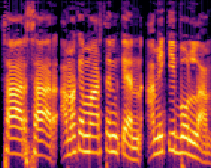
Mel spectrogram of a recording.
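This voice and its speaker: A woman's voice: sits high, expressive, fairly quick, heavy background noise. A woman voicing a meek, naive and cheeky schoolboy answering in a comic cartoon. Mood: meek protest. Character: cheeky, dim young schoolboy pupils, meek before teacher.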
